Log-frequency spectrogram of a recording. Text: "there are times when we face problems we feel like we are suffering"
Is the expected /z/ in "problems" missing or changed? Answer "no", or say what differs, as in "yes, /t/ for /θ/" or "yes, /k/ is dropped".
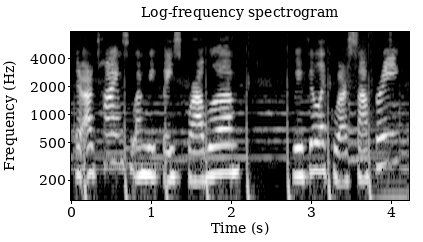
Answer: yes, /z/ is dropped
